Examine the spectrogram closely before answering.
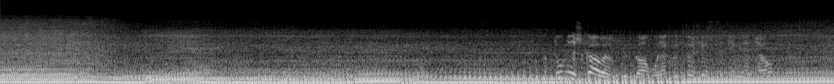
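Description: A quad bike engine hums and revs up and down close by.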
